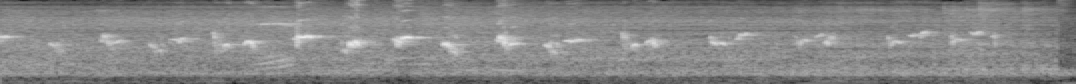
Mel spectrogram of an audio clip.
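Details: Trucukan, the sooty-headed bulbul, giving long rapid 'ropel' song meant to lure other bulbuls into singing: quick liquid chirping notes, about four per second, loudest in the middle and fading toward the end, over faint background hum.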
